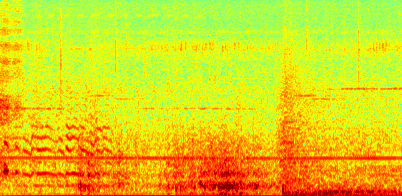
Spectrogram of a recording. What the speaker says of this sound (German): Immerhin lässt der Regen nach.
